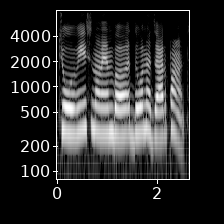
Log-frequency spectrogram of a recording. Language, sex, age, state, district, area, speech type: Goan Konkani, female, 18-30, Goa, Quepem, rural, spontaneous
